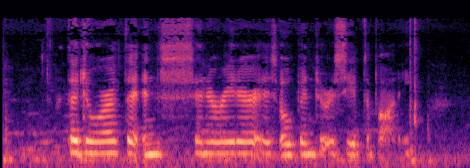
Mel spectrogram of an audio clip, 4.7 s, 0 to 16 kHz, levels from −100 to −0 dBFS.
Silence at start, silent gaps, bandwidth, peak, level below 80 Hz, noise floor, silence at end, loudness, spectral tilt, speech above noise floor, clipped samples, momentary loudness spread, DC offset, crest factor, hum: 0.05 s; none; 11.5 kHz; -2 dBFS; -52 dBFS; -41 dBFS; 0.35 s; -21 LUFS; -6 dB/octave; 20 dB; under 0.1%; 21 LU; under 0.1%; 20 dB; none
